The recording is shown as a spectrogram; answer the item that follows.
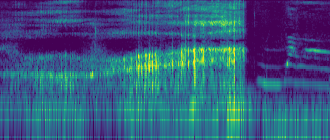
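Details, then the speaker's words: Exaggerated cartoon-style imitation snoring, deliberately fake rather than a real sleeper: a rising rasping inhalation, then a falling whistle on the exhalation, followed by the character saying it was taking a nap. "I was taking a nap. I love my nap."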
